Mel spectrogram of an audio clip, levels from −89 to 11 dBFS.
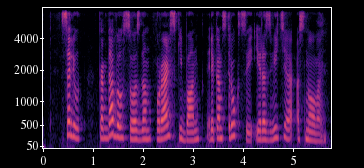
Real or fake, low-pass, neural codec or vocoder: fake; 7.2 kHz; codec, 16 kHz, 2 kbps, FunCodec, trained on LibriTTS, 25 frames a second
